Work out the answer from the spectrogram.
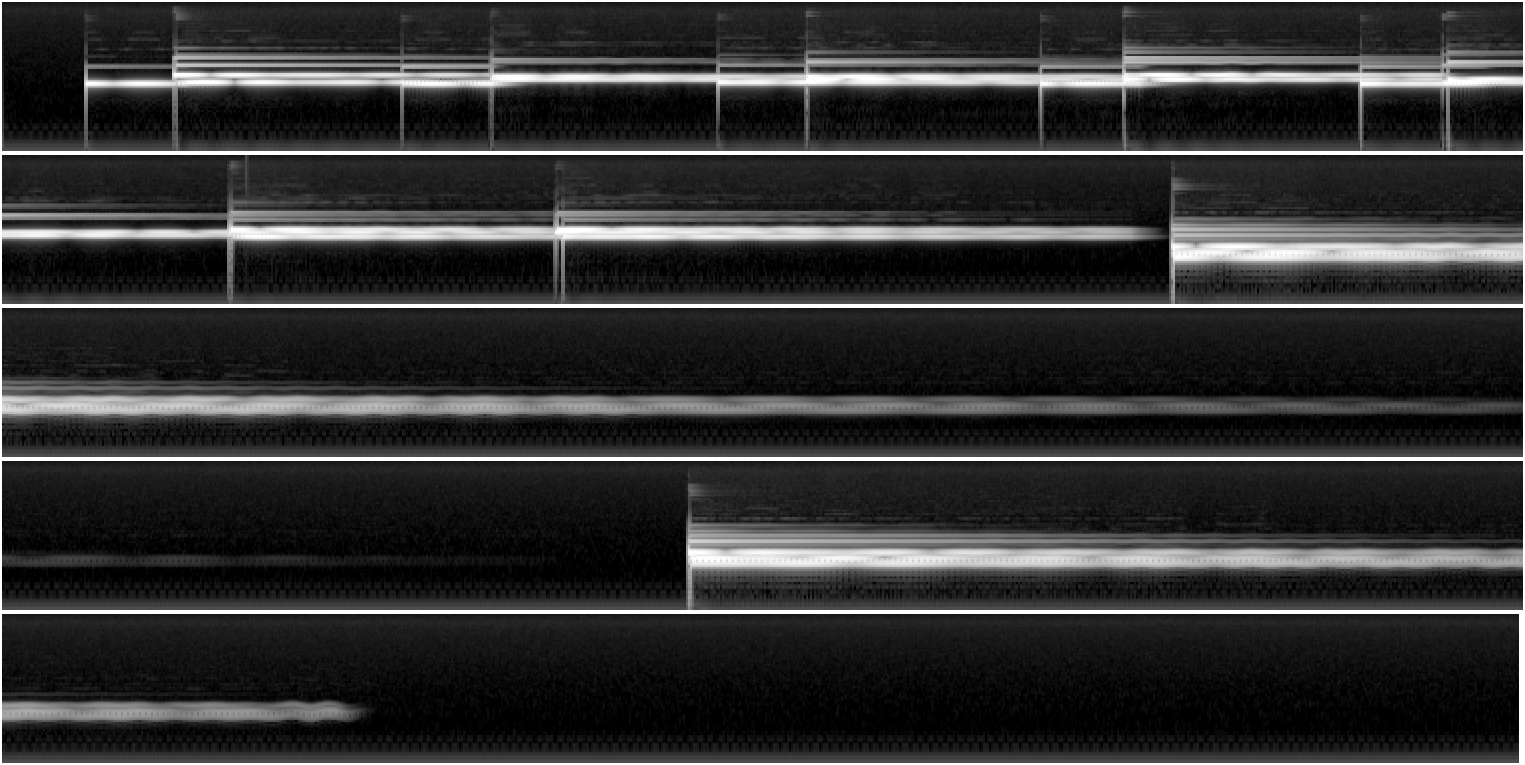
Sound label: rhodes solo; porkys adventure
